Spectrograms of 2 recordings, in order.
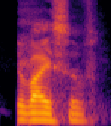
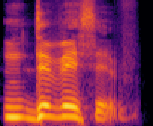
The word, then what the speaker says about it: divisive: Divisive. Divisive. Um that's how the British say it.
